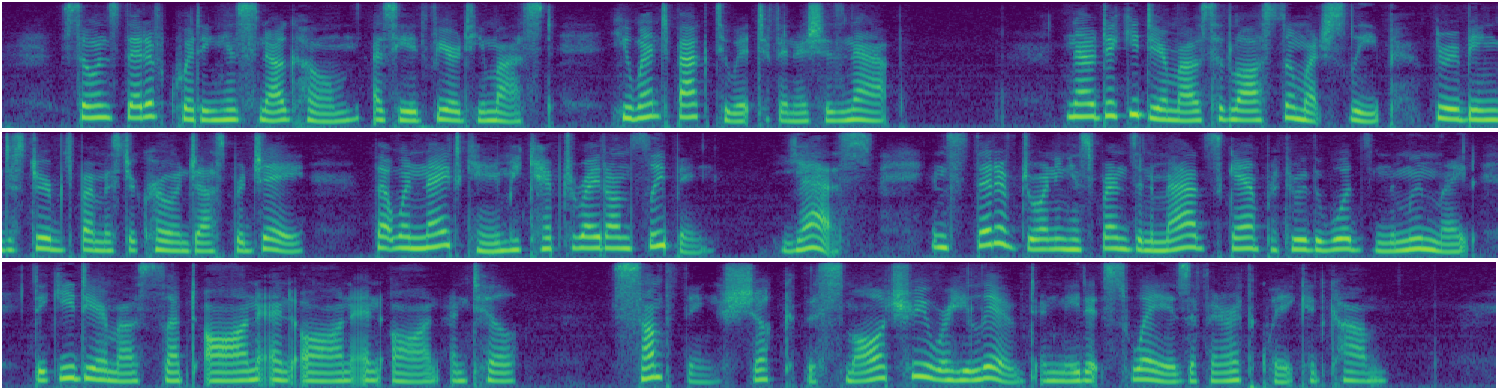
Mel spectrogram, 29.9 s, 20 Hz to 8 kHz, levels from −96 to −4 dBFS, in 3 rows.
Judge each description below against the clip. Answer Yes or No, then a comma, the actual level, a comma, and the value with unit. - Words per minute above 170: Yes, average, 185 wpm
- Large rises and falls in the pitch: No, average, 3.9 semitones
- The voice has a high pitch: Yes, high, 220 Hz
